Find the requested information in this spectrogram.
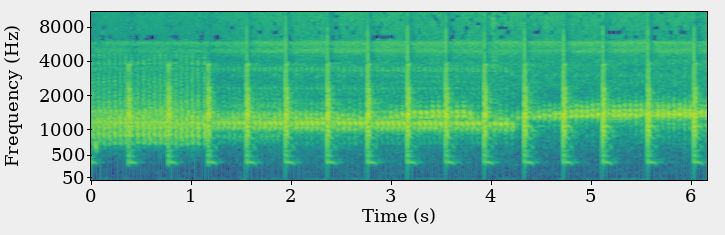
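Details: Toads, frogs and treefrogs calling in nature: a sharp knocking call repeats about every 0.4 seconds over a continuous mid-pitched trilling drone that rises slightly toward the end.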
